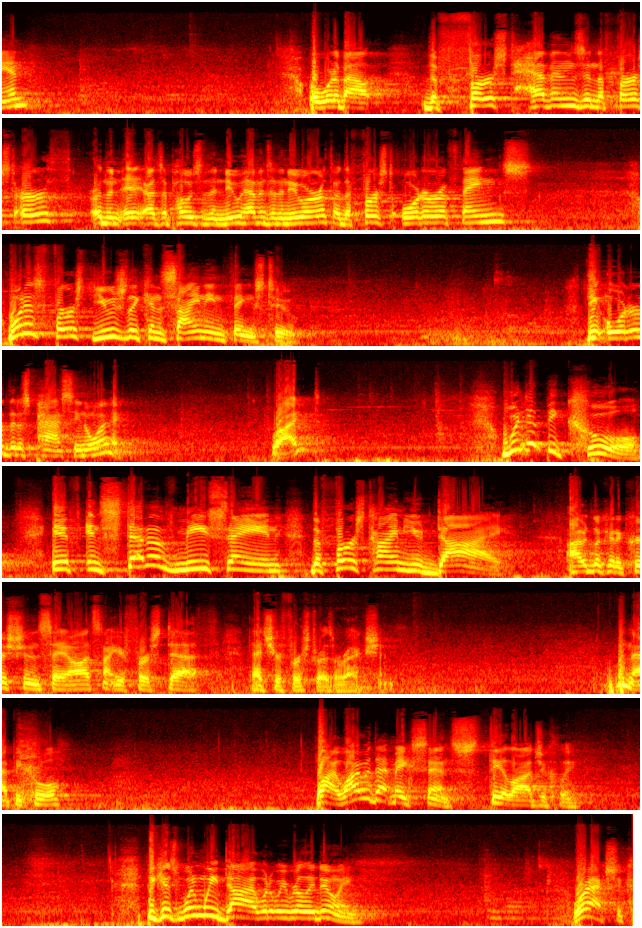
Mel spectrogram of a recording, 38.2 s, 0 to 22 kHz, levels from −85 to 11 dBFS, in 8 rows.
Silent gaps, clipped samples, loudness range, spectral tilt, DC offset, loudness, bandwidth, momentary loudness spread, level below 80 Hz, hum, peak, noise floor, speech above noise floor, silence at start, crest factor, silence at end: none; 0.1%; 5 LU; -5.5 dB/octave; under 0.1%; -11 LUFS; 15.5 kHz; 21 LU; -36 dBFS; none; 0 dBFS; -37 dBFS; 26 dB; 0 s; 12 dB; 0 s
